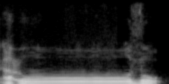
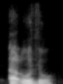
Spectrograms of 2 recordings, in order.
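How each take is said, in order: First: The vowel is lengthened for a long time. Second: The vowel is short, with no lengthening. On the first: "We won't pull it too much either" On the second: "we won't ignore it and say"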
